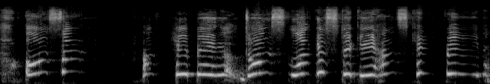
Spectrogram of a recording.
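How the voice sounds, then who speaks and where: A put-on character voice at an extremely high pitch and a fairly slow pace. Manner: cheery, fake.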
